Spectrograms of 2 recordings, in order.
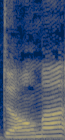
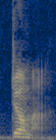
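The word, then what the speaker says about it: Dōma: So again, it's just supposed to say that it's to be pronounced doma and not doma.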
